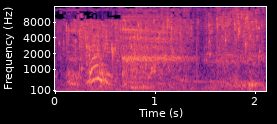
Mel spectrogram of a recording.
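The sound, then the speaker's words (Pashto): Water pours into a small jug in a short, steady trickle with a slight gurgle, fairly faint and brief. “صبر، چې لوټکه کې اوبه واچوم.”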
